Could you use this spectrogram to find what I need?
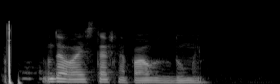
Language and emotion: Russian, neutral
